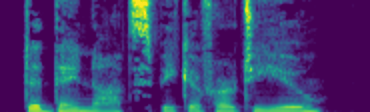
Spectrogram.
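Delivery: ordinary delivery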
